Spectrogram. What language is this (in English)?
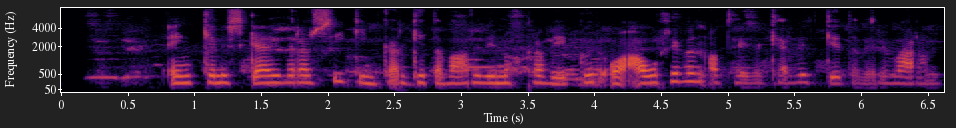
Icelandic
